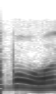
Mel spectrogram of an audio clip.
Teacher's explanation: O que la palabra búho, siendo una palabra grave, termine en vocal, no importa. La U aparece con mayor fuerza de voz. Se le coloca la tilde. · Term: hiatos acentuales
